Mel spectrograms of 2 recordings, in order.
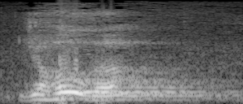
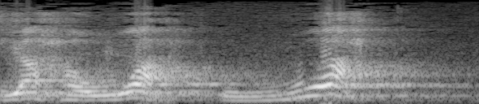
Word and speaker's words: Yahuwah: muslim yeah right so jehovah is definitely an english pronunciation of the word without any vowels non-jews added vowels and said well it's probably jehovah but it's yahuwah now where does that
